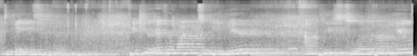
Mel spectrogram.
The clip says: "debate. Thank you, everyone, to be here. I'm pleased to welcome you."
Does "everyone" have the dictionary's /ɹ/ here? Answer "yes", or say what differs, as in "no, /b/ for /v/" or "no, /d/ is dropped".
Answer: yes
